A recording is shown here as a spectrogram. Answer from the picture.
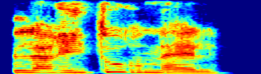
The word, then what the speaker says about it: La Ritournelle: La Ritonelle. Don't even know what it means. It means La Ritonello. – La Ritournelle.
